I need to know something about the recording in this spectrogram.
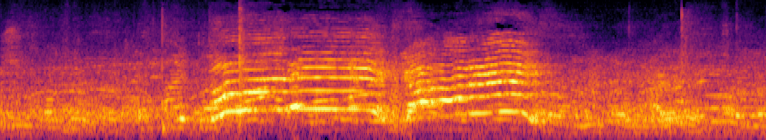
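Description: Spectators cheer loudly as a player runs with the ball.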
